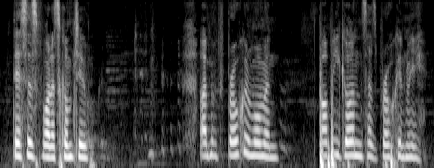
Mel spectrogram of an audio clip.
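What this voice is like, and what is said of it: Hoarse, nearly lost voice. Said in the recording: “I have lost my voice.”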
